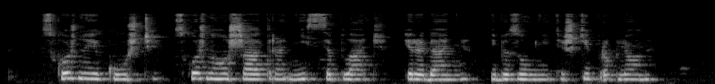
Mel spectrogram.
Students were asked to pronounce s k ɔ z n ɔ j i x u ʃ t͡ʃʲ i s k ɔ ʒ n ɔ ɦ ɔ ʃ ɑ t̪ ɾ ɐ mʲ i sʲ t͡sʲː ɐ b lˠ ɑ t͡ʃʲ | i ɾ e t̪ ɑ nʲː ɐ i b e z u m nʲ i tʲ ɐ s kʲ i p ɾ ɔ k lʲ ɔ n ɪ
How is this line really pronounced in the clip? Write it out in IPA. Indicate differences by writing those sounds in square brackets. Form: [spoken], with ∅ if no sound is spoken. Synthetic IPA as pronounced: s k ɔ [ʒ] n ɔ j i [k] u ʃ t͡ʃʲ i s k ɔ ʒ n ɔ ɦ ɔ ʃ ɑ t̪ ɾ ɐ [nʲ] i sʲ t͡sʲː ɐ [p] lˠ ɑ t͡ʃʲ | i ɾ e [d̪] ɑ nʲː ɐ i b e z u m nʲ i tʲ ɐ [ʃ] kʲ i p ɾ ɔ k lʲ ɔ n ɪ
